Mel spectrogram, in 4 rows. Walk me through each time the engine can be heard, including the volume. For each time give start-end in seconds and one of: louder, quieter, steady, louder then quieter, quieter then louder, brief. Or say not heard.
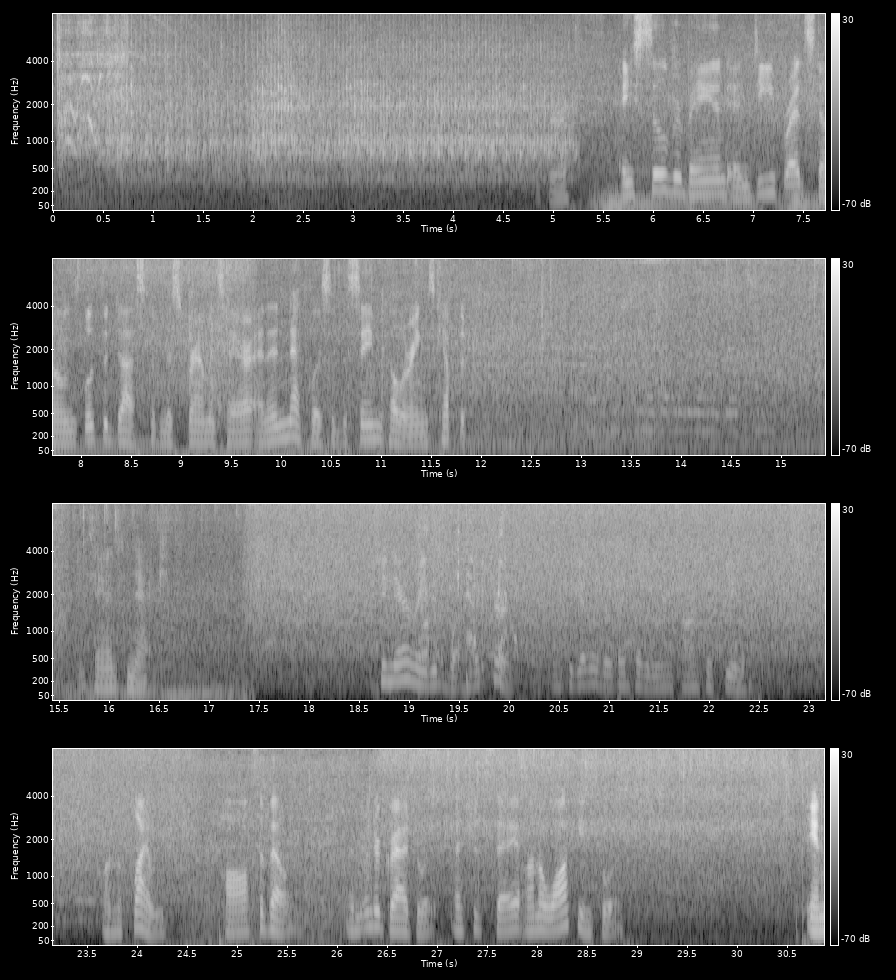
0.0-13.9 quieter.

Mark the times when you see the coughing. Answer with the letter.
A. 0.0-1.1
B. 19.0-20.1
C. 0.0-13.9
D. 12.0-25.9
B.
